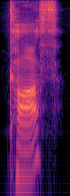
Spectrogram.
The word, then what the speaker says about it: cough: All these words have the letters OUGH. But those letters represent different sounds in each word. Listen. though through cough rough plough There are many pronunciation rules and many exceptions to those rules.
